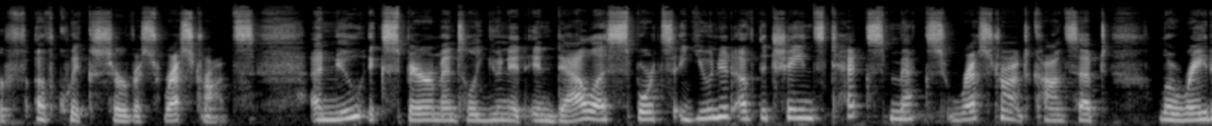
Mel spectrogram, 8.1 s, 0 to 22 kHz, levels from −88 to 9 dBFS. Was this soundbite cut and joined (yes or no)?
no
